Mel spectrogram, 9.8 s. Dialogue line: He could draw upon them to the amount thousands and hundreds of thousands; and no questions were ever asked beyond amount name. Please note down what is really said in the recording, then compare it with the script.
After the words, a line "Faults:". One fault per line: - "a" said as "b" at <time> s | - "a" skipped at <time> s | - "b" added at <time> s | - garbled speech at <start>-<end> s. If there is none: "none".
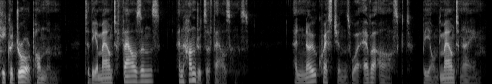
He could draw upon them to the amount thousands and hundreds of thousands; and no questions were ever asked beyond amount name.
Faults:
none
